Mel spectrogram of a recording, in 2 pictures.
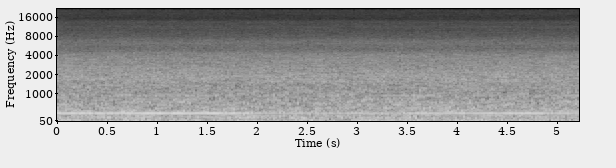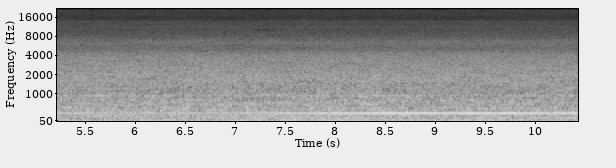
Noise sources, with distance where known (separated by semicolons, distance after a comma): large-sounding engine, near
